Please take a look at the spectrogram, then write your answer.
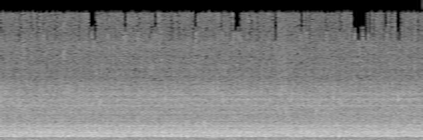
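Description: Kerala Nendran banana chips frying in hot oil, giving a steady, dense sizzling hiss that holds level throughout with no voices.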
